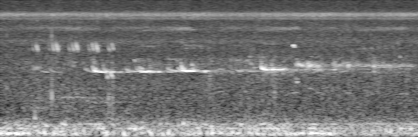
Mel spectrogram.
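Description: Outdoor ambience with a steady low rumble and faint bird chirping: a few quick high chirps near the start, then a warbling call that runs on for about two seconds.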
